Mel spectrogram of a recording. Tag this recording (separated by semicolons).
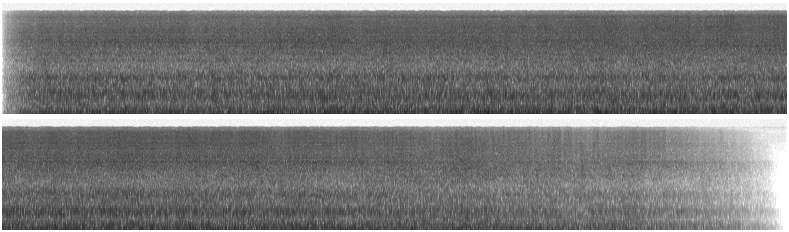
role-playing-game; scary; video-game; rpg; game-design; wind; sci-fi; fantasy; voices; danger; creepy; action; dark; feedback; adventure; transition; game-sound; ghosts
